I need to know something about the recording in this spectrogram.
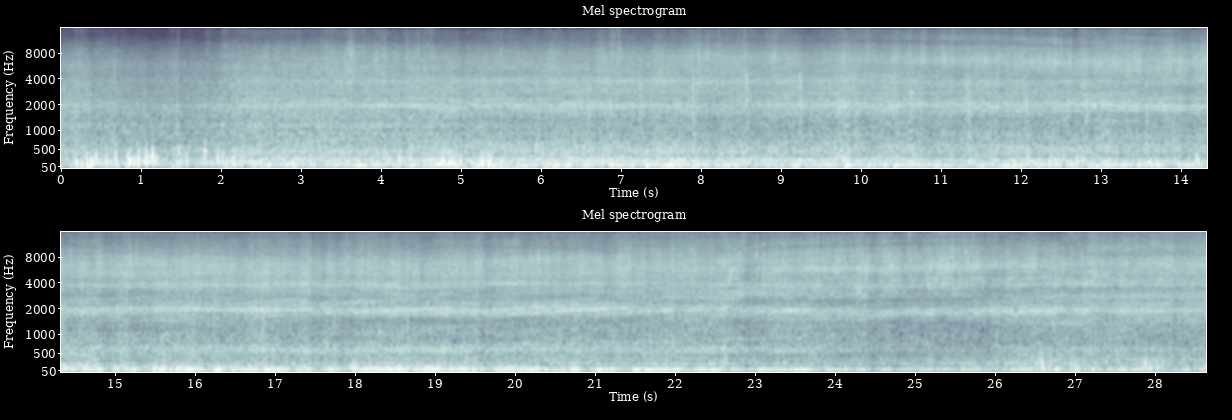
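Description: A steam locomotive hisses as it vents steam.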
